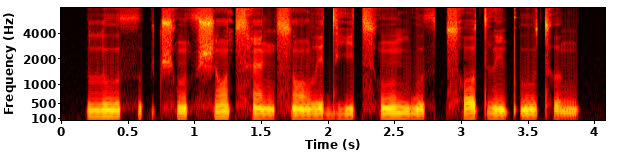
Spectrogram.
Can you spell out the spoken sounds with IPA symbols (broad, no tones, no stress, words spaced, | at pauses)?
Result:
luθ | t͡ʃʰũθʃɔ̃t͡sʰæ̃ŋ sɔ̃βɪ dʱit͡sʰũŋwuθ t͡sʰɔt ðĩpʼutʰɤŋ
